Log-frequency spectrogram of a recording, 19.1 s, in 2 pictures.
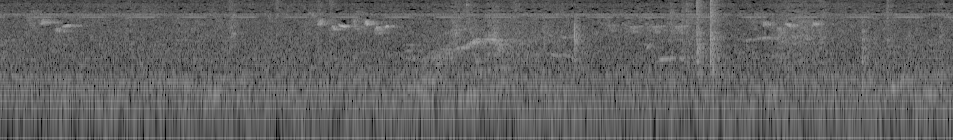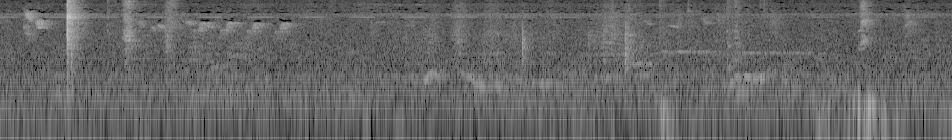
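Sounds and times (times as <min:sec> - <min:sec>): songbirds chirping: 0:00.0 - 0:19.0.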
